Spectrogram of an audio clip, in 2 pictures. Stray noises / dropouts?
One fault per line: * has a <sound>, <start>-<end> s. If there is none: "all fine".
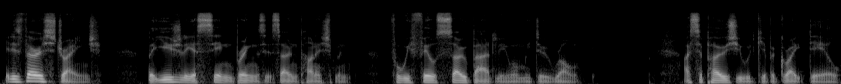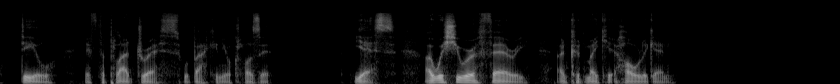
all fine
